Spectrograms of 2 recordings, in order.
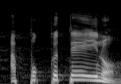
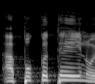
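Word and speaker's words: ἀποκτείνω: 아뽀끄데. 아뽀끄데이노. 어, 맞아요. 그렇게 발음 되게 잘했어요. 그리스 어디 지방 그거죠? 사투이죠. 아포크테이노. 이거는 그리스 부산 같다. 그리스에 있는 부산.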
